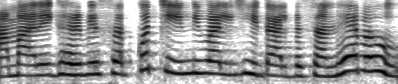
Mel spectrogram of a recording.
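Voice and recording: This is a cartoonish character voice that sounds squeaky. Its loudness stays very even. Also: woman, extremely high pitch for a woman, moderate pace, ordinary pitch variation.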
